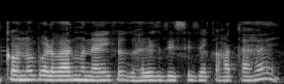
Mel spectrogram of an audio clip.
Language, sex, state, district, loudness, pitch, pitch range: Bhojpuri, female, Uttar Pradesh, Ghazipur, -19 LUFS, 195 Hz, 190-205 Hz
